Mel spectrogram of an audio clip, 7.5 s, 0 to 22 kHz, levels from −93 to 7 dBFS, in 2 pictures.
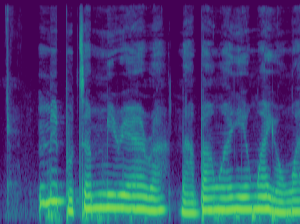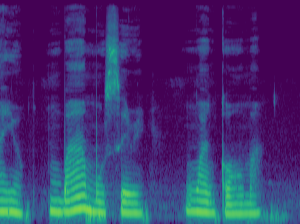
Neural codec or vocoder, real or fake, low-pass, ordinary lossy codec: vocoder, 48 kHz, 128 mel bands, Vocos; fake; 19.8 kHz; none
